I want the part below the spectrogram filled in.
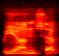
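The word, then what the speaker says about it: Beunza: new you probably have the new beyonce book that's how it's pronounced on taking the floor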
